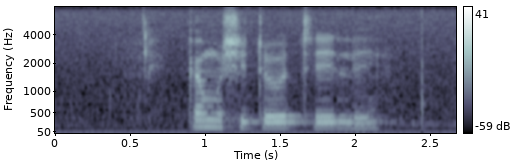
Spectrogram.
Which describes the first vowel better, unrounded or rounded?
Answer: unrounded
